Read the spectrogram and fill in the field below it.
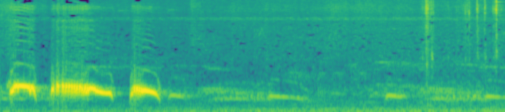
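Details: Three loud coos from a spotted dove, the kuk-one lure style: a short note, a long sustained one, then a descending one. Soft fading coo fragments follow, and thin high chirps appear near the end.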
